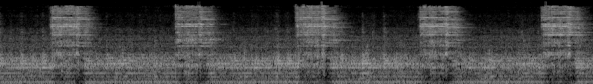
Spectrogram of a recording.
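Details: Clarke heavy-duty sawmill blade sharpener at medium speed, sharpening a 2-inch-wide, 223-inch bandsaw blade; rasping grind bursts about every 1.2 seconds, one tooth at a time at a steady feed, working normally and leaving the blade fully sharpened.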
